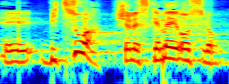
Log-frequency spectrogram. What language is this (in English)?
Hebrew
